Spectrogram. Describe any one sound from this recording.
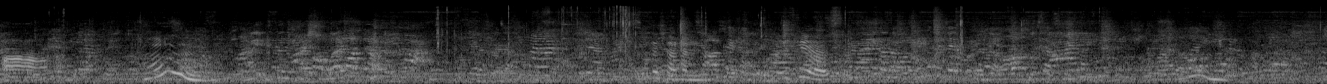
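A young woman talks playfully close to the microphone.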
